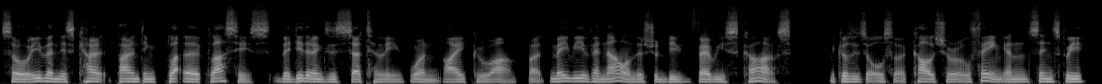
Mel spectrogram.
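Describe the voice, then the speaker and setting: A man's voice: medium pitch, steady tone, normal speed, creaky, dry recording, studio quality. A man from Greece, hosting a podcast interview and reflecting thoughtfully. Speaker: podcast host.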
